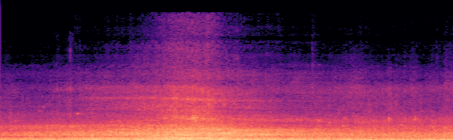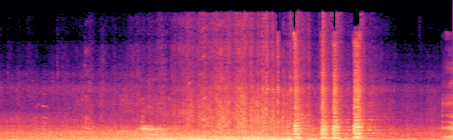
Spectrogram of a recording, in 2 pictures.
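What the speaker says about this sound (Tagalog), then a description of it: "Ayan naman ang yung mga truck na yan, yung mga basura na yan, basurero yan" Garbage trucks rolling past on a city street, a broad steady traffic rumble with a low engine drone building toward the end, joined by brief sharp horn-like toots near the close.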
